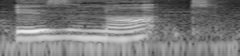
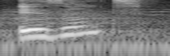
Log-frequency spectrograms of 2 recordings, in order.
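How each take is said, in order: First: It is said as two full separate words. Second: It is said as one short contracted word.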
